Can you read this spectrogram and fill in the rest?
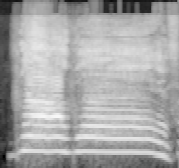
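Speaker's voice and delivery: huge high slow roar; roaring shout. Acted. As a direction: bellow it out, drawn out. Werewolf bares teeth and goes.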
